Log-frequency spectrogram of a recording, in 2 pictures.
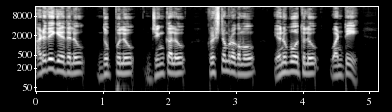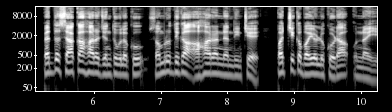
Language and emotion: Telugu, neutral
